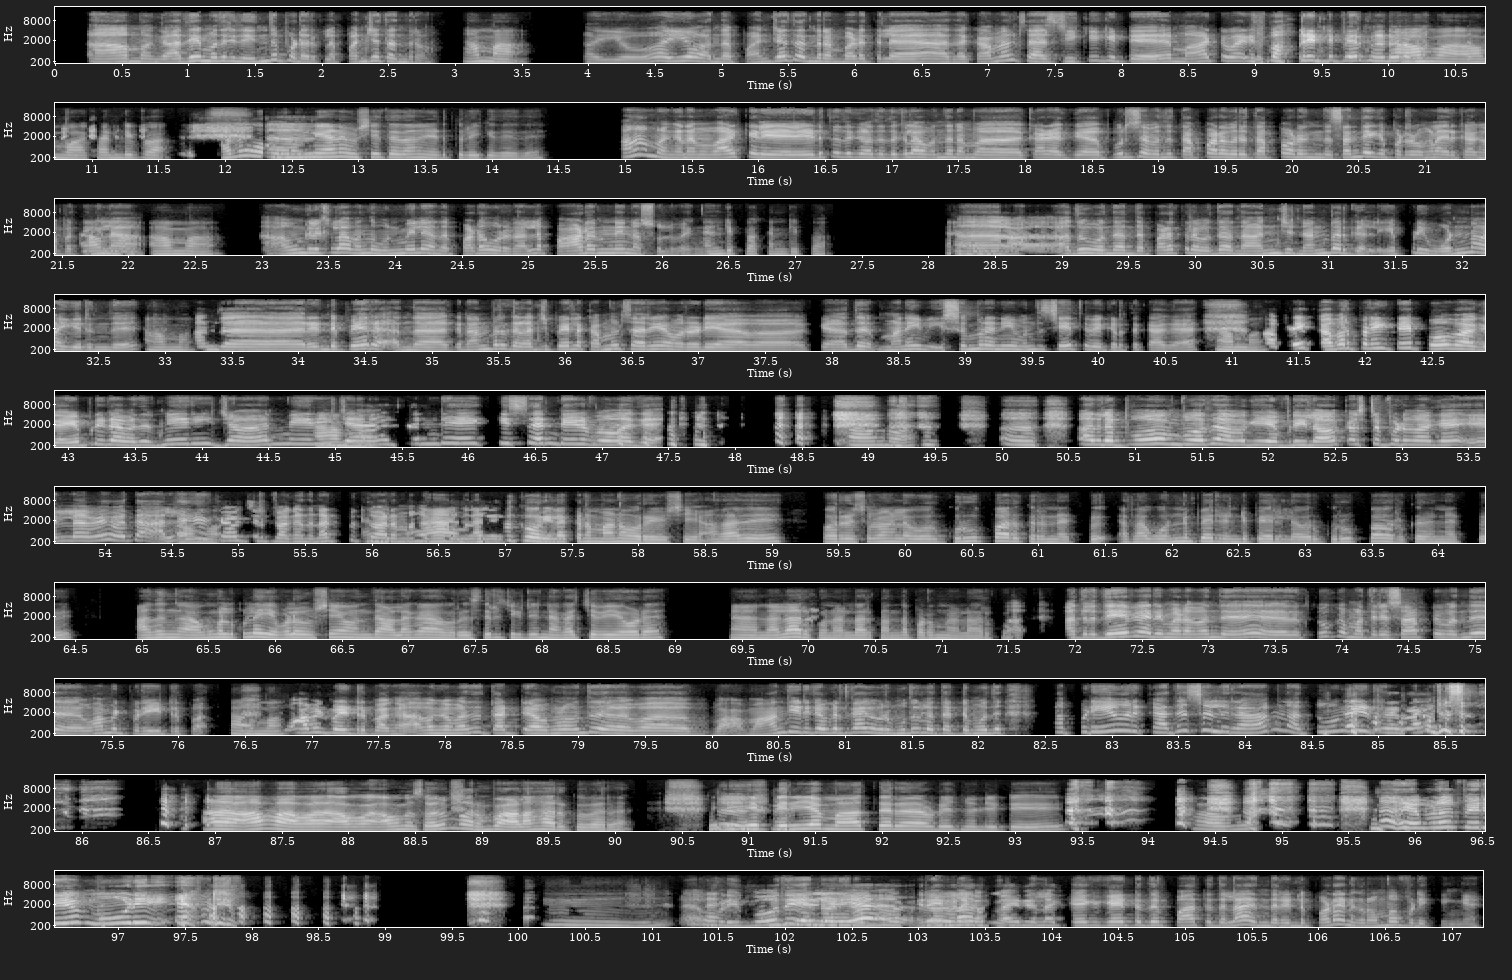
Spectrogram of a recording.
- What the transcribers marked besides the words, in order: laughing while speaking: "மாட்டுவாறு பாரு ரெண்டு பேருக்கு நடுவில மா அ"; chuckle; singing: "மேரி ஜான், மேரி ஜான், சன் டே கி சன்டேன்னு"; laugh; laughing while speaking: "போவாங்க. அ அதில போகும்போது, அவங்க எப்டிலாம் கஷ்டப்படுவாங்க எல்லாமே வந்து அழகா காமிச்சிருப்பாங்க"; other noise; laugh; laugh; laugh; laugh; laughing while speaking: "அஹ எவ்வளோ பெரிய மூடி? ம் … எனக்கு ரொம்ப பிடிக்குங்க"; laugh
- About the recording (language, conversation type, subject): Tamil, podcast, நீங்கள் மீண்டும் மீண்டும் பார்க்கும் பழைய படம் எது, அதை மீண்டும் பார்க்க வைக்கும் காரணம் என்ன?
